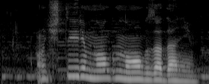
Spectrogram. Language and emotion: Russian, neutral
